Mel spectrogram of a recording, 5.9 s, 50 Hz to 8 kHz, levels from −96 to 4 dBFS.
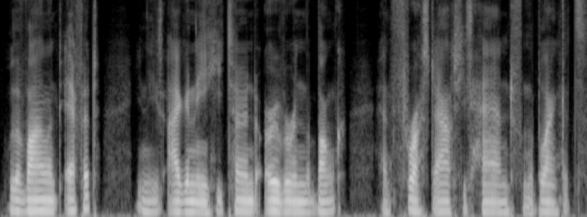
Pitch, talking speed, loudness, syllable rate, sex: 100 Hz, 215 wpm, -20 LUFS, 5.6 syllables/s, male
